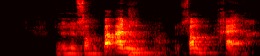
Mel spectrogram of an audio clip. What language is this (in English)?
French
